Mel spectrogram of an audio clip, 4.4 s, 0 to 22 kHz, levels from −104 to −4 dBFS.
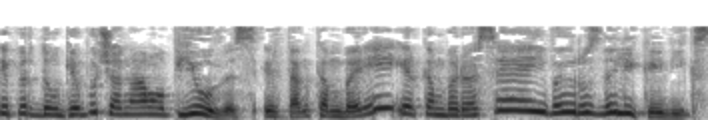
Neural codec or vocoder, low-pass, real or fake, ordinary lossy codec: vocoder, 24 kHz, 100 mel bands, Vocos; 10.8 kHz; fake; MP3, 32 kbps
